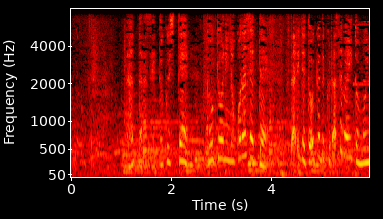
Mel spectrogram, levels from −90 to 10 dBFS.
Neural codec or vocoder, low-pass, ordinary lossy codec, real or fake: none; 7.2 kHz; none; real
